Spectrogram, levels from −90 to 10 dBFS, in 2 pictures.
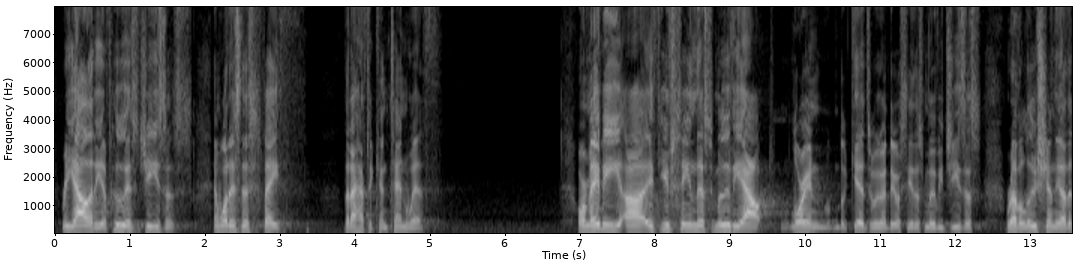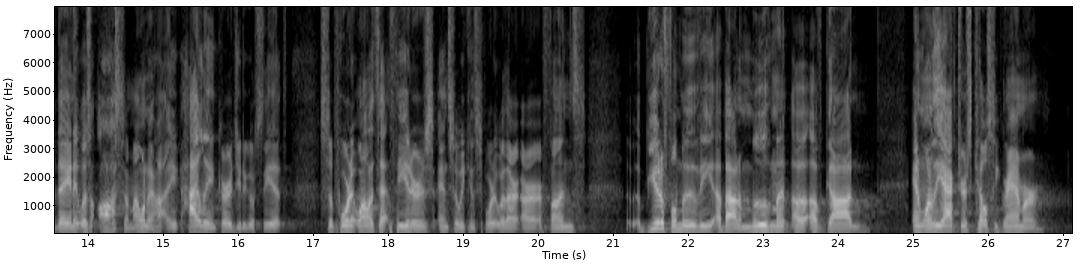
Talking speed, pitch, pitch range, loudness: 195 wpm, 140 Hz, 130-150 Hz, -26 LUFS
